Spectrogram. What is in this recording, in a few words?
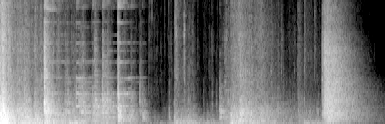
crash metal debris drop wood rods sheet metal movement settle; a dump in the dark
